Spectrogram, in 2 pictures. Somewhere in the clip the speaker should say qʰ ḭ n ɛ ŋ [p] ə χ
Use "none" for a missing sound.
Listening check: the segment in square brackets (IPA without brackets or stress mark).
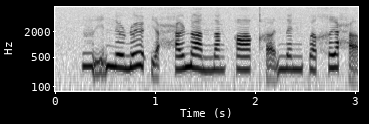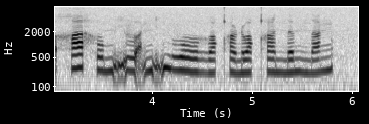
p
